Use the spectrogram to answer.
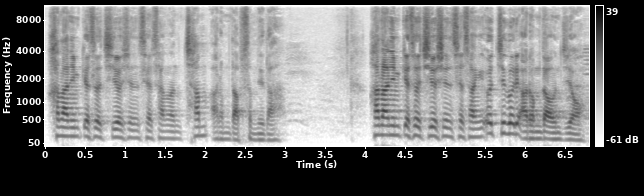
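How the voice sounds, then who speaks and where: A calm, loving young man facing execution, speaking softly and tenderly, as a preacher quotes him in his testimony. His voice is a little lower and quieter than the storyteller's usual voice. He sounds reassuring rather than afraid. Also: normal speed, lightly acted. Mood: solemn.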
